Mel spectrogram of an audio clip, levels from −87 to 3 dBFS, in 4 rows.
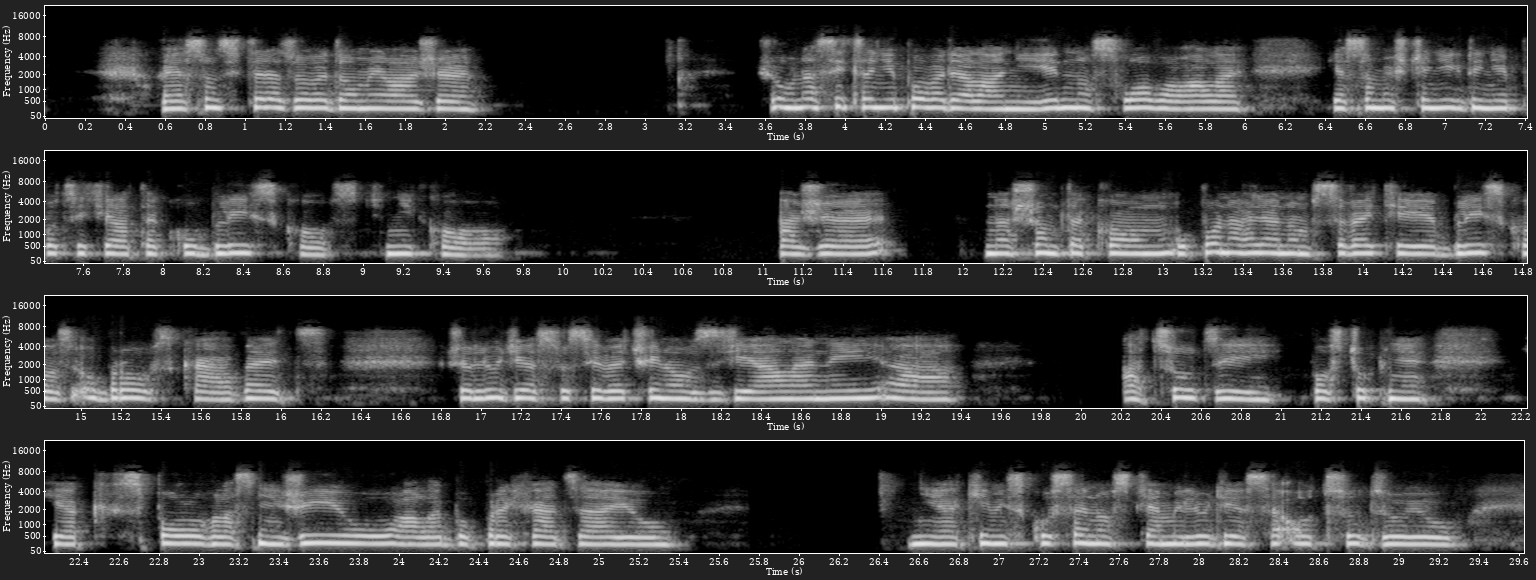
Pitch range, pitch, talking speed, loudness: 240-265 Hz, 250 Hz, 110 wpm, -17 LUFS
